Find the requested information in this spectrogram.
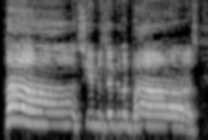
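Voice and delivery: telepathic echo. Retold or imitated. The villain speaks into Picard's mind, eerie echoing voice. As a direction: repeat past fading like a voice in his head. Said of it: "mentally tells Picard".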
